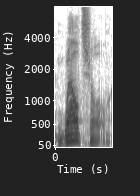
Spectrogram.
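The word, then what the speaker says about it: Whelchel: Welchel.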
